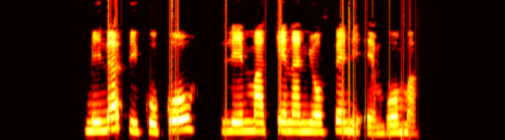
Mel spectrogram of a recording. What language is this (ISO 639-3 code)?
tvu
